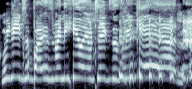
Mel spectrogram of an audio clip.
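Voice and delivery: high-pitched mock child panic; imitated alarmed child. Imitates her alarmed young son.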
